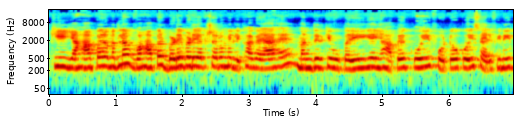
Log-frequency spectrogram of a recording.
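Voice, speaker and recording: A woman's voice: high voice, echoey room, highs cut off. Chatty woman vlogging at home. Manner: chatty, explains with many fillers. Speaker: vlogger host. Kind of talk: casual vlog chat. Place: home balcony.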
